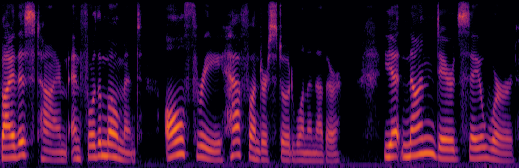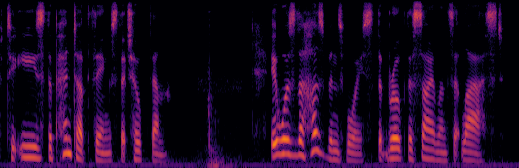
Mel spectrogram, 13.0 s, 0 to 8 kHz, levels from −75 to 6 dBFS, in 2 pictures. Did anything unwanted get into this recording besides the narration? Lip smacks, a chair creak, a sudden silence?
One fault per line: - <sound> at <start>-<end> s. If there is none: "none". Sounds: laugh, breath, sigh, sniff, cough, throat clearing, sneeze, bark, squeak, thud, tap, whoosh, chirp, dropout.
- thud at 9.0-9.5 s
